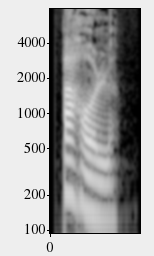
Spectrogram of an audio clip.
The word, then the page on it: parole: francais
